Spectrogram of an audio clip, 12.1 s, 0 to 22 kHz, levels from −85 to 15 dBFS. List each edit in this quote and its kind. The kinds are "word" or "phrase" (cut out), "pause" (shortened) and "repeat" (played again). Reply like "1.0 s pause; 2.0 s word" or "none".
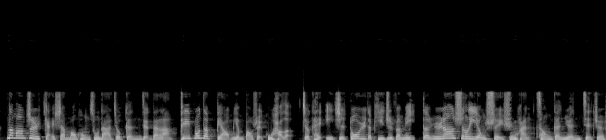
3.5 s pause; 8.4 s pause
